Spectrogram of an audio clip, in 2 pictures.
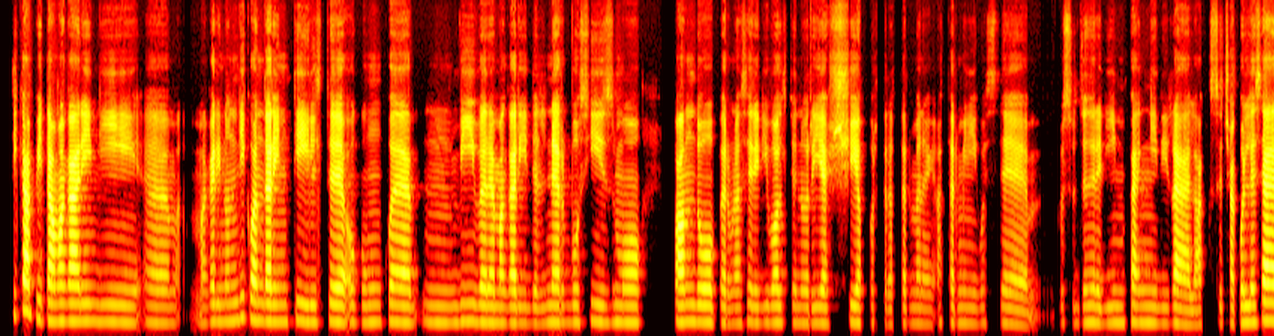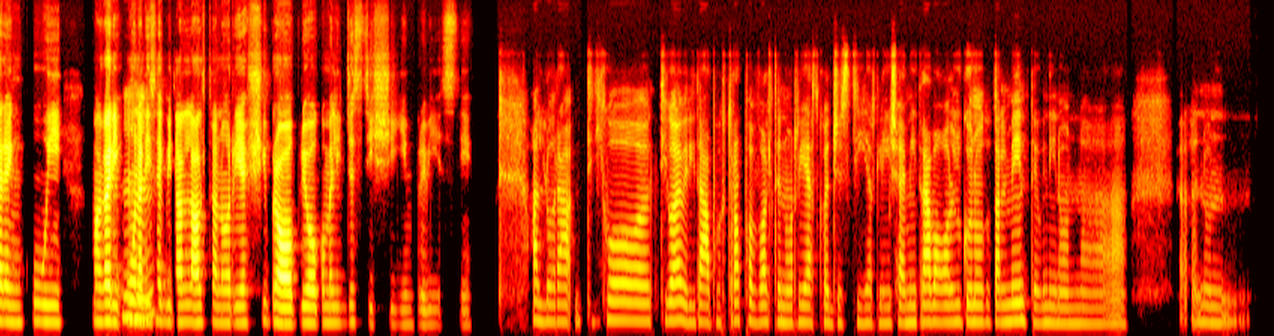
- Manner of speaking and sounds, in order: "cioè" said as "ceh"; "cioè" said as "ceh"
- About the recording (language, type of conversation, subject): Italian, podcast, Qual è il tuo rituale serale per rilassarti?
